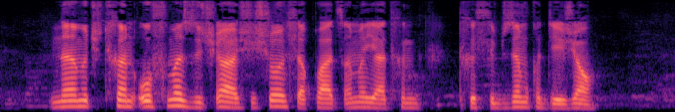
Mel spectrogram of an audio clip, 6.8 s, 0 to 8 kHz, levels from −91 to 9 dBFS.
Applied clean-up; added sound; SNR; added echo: none; none; none; none.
